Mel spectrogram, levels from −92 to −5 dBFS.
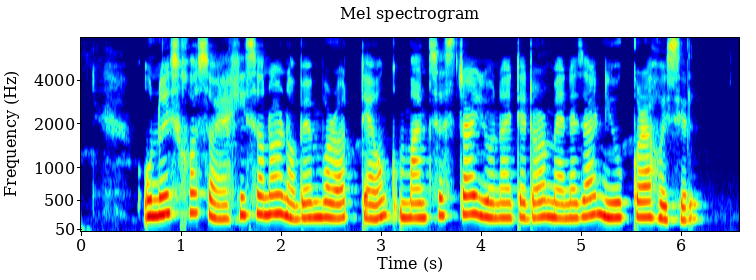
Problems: none marked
